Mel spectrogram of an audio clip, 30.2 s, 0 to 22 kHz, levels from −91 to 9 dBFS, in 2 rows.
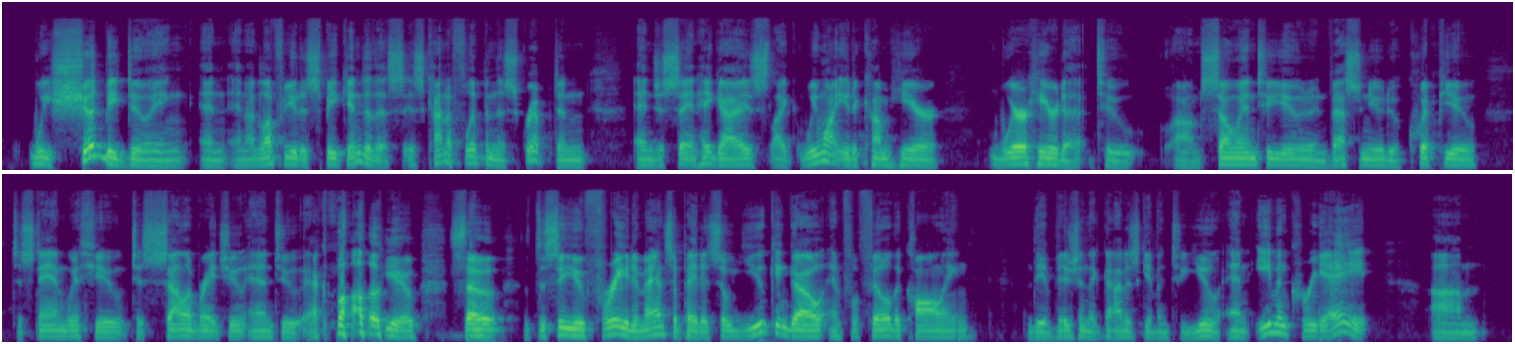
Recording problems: choppy; very; from 24 to 26 s and at 28 s; 7% of the speech affected

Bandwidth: 15 kHz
